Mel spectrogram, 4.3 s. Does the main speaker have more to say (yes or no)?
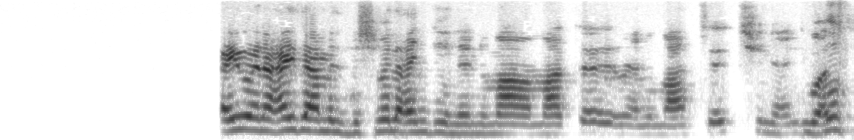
no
